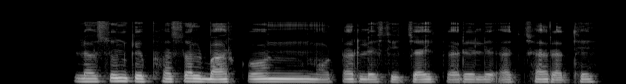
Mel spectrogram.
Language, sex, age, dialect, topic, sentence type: Chhattisgarhi, male, 25-30, Northern/Bhandar, agriculture, question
